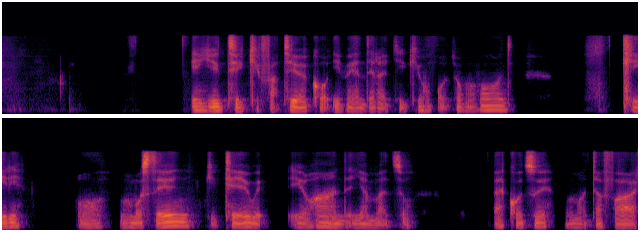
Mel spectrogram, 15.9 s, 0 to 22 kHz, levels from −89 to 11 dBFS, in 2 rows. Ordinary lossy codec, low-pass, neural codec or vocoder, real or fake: Opus, 64 kbps; 7.2 kHz; codec, 16 kHz, 0.7 kbps, FocalCodec; fake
